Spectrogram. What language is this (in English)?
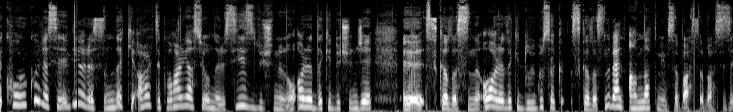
Turkish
